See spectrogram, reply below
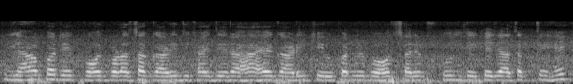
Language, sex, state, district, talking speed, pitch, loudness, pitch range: Hindi, male, Chhattisgarh, Raigarh, 230 wpm, 195 Hz, -16 LUFS, 195-205 Hz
